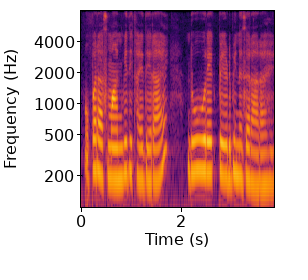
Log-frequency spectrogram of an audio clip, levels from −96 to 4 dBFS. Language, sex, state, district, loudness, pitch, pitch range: Hindi, female, Haryana, Rohtak, -18 LUFS, 200 Hz, 185-215 Hz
